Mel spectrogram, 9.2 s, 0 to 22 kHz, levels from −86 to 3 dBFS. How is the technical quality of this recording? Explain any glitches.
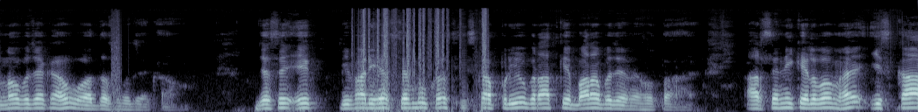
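The recording has two kinds of glitch: bursts of loose connector crackle and three brief dropouts from short concealed packet loss.

Loose connector crackle occurs from 1.12 to 1.29 s and again from 3.52 to 4.88 s. A worn contact rapidly makes and breaks, chopping the signal into irregular bursts of crackle or scratching rather than smooth smears.

Short concealed packet loss occurs at 4.49 to 4.53 s (about 20 ms missing), 4.63 to 4.69 s (about 40 ms) and 5.35 to 5.39 s (about 20 ms). The decoder bridged each gap by extending the preceding sound, giving a brief smear or wobble instead of crackle.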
